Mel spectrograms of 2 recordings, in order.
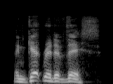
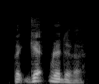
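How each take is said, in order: First: Louder, higher furious command; angry shout. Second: Firm angry command; stern order. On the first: Wife to husband about the tape, furious shout. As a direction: let it burst out. Wife's angry ultimatum peaks. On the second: Wife to cheating husband, stern angry order. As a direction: lay down the law coldly. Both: Acted.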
